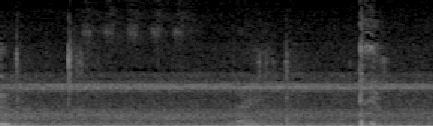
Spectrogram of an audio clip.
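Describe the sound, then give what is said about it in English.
A steady, high-pitched drone of crickets chirping continuously through the night air, over low rumbling wind noise, with a faint murmur of voices in the background. “Because the crickets probably, and the wind is everything, but...”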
